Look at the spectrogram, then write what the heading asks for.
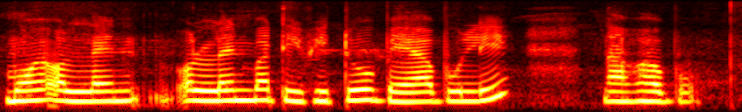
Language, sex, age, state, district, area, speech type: Assamese, female, 18-30, Assam, Udalguri, rural, spontaneous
